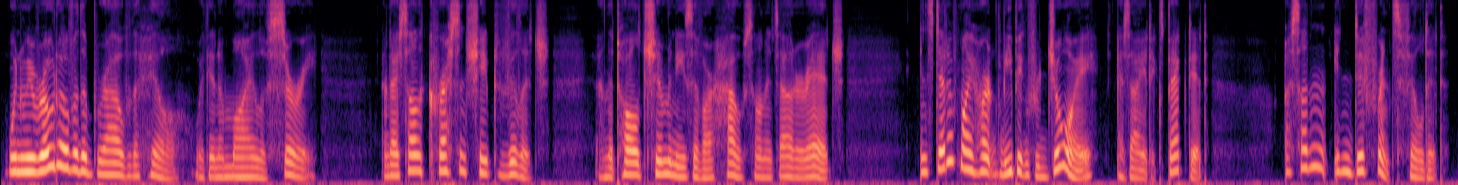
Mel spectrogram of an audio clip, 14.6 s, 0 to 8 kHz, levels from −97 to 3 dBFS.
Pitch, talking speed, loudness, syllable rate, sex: 190 Hz, 195 wpm, -21 LUFS, 6.0 syllables/s, female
